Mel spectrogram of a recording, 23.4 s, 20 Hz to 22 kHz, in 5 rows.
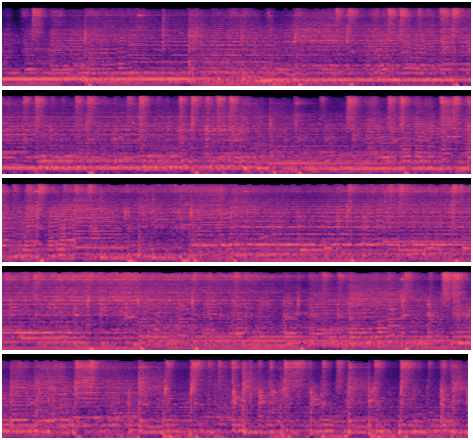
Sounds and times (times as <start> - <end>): Music: 0.0 - 23.4.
